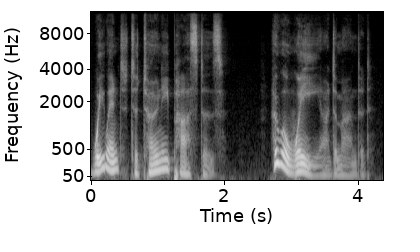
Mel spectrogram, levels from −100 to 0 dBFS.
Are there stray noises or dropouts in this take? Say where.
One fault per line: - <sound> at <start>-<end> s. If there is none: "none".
none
